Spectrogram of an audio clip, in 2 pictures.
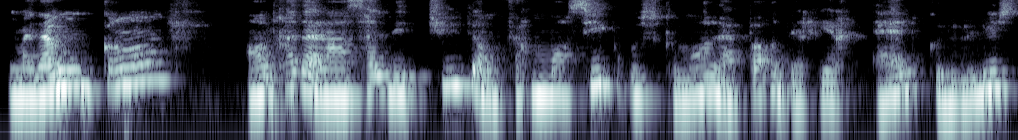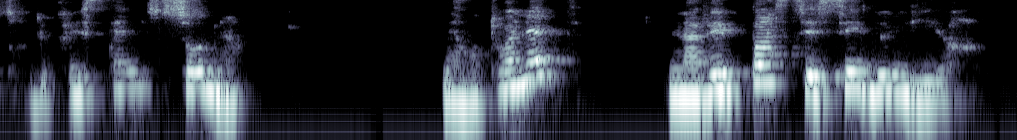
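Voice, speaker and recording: An actress giving a measured, expressive dramatized reading of a novel over a video call. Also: female voice, mid-range voice. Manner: slow, measured, expressive narration.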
